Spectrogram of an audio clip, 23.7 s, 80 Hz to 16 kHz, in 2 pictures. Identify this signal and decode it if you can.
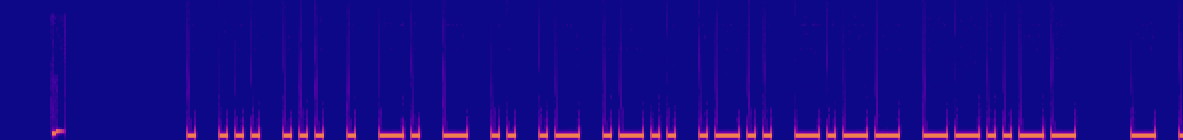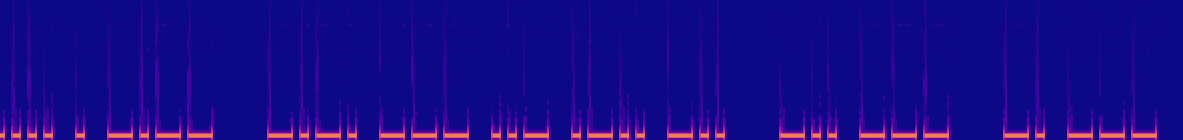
Morse code, heard as a keyed tone, about 14 wpm, 700 Hz. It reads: ESSENTIALLY, THEY COULD DO NO
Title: Sentences from Top 1300 Words 15wpm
